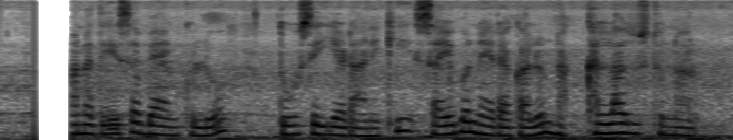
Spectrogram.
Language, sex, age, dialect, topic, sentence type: Telugu, female, 46-50, Utterandhra, banking, statement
